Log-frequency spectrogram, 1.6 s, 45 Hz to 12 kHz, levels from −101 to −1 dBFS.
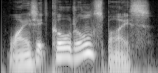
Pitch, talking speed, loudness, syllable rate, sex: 120 Hz, 190 wpm, -17 LUFS, 5.7 syllables/s, male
